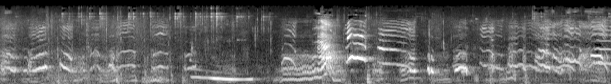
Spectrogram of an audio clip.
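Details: Puppies around three and a half weeks old tussle in their whelping box: overlapping thin squeaks and whimpers, a low short growl near the middle, then a sharp yelp and more rapid chattering whines from several pups.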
